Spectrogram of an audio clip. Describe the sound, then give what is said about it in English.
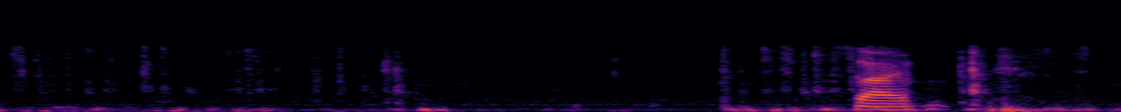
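Typing on a computer keyboard: quiet clusters of keystroke clicks in short bursts with pauses, and a brief voice cutting in near the end. “I got to type on the computer and also talk on the mic.”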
